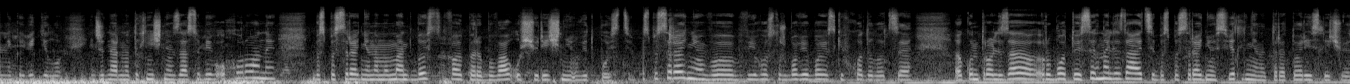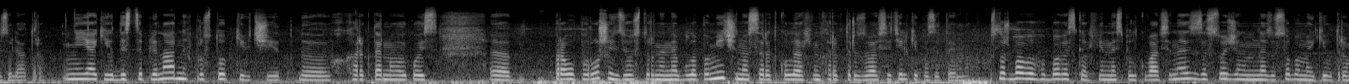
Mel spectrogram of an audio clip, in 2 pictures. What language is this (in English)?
Ukrainian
